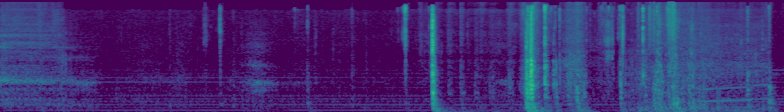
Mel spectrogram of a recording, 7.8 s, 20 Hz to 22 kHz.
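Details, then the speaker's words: Ferrari F355 Spider lowering roof, engine off: short window motor whirs and clunks as the windows drop a little and stop as designed; motors run smoothly, no strain or grinding; normal operation. "saw the windows drop okay so the windows only dropped this much if I try to move the windows any further at this point they will not move"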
